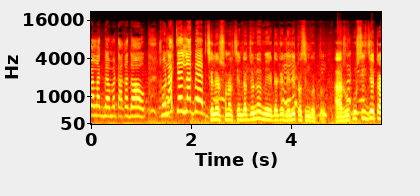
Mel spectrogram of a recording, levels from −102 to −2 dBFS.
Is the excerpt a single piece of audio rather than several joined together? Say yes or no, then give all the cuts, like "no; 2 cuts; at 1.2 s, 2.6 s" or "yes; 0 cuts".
no; 1 cut; at 2.3 s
